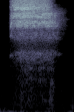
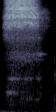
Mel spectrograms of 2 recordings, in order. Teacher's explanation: It's completely voiceless. So if you put your hand on your voice box here and you say s, you should not feel vibration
